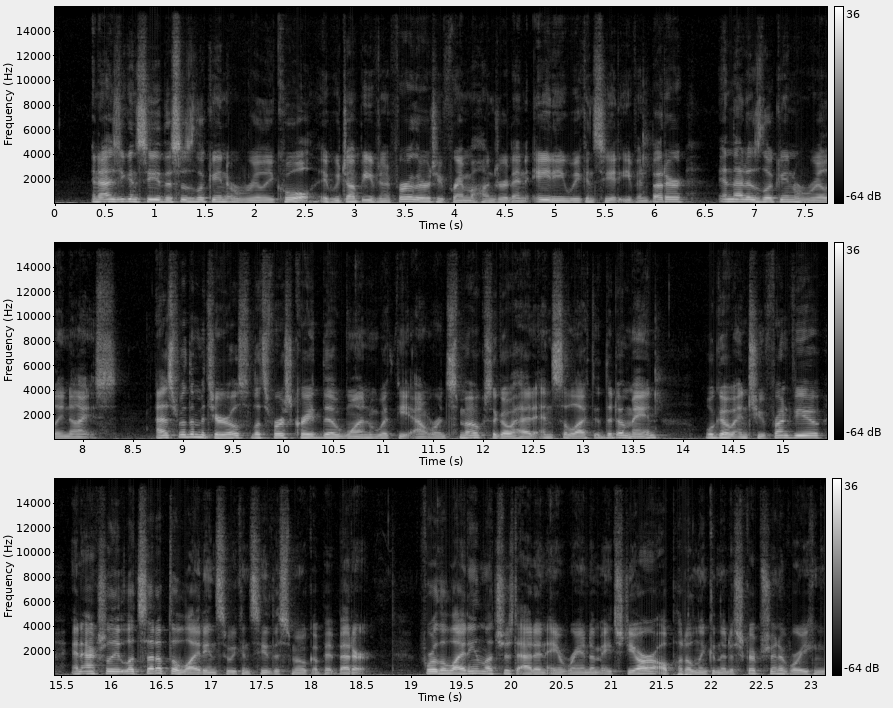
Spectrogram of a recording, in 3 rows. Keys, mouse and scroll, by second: 0.6-1.2 scroll up 6, 1.2 middle click, 2.1 scroll down 3, 5.1 click, 5.9-10.8 middle drag, 10.8 click, 12.6 KP_1, 13.4-13.7 scroll up 2, 13.7-15.0 shift+middle drag, 15.0 scroll down 1, 22.3 click.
